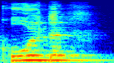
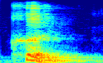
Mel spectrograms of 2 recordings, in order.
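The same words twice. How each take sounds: First: The L sound is pronounced in the word. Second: The L sound is silent in the word. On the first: The speaker calls it wrong. "C'est pas could" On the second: The speaker calls it right. "mais c'est could. Elle l'a muette"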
